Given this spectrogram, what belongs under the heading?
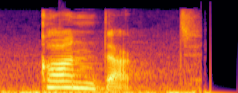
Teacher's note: Conduct, with the stress in the first syllable, means behavior.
